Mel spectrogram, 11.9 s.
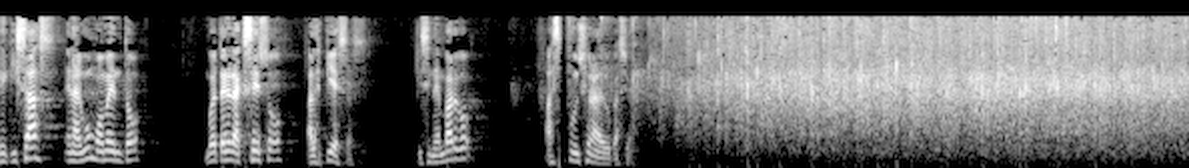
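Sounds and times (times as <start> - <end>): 
speech: 0.0 - 4.8, 5.4 - 6.7
audience applause: 6.3 - 11.8.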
